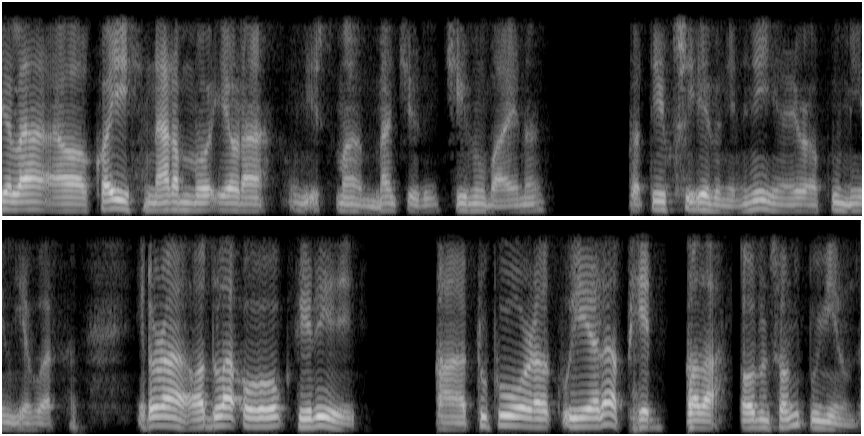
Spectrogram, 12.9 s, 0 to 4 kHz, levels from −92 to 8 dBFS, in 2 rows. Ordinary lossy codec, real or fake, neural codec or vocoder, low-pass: AAC, 32 kbps; fake; codec, 24 kHz, 0.9 kbps, WavTokenizer, small release; 3.6 kHz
